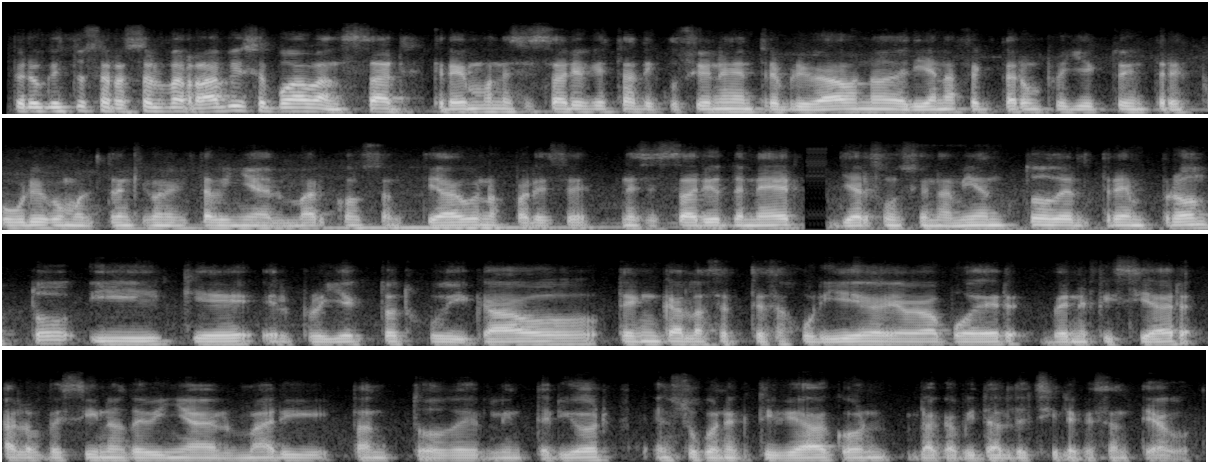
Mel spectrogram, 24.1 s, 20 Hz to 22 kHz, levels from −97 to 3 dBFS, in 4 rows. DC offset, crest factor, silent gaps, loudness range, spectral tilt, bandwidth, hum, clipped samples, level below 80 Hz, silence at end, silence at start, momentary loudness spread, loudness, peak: under 0.1%; 16 dB; none; 4 LU; -8.5 dB/octave; 7 kHz; none; under 0.1%; -54 dBFS; 0.1 s; 0.05 s; 8 LU; -22 LUFS; -6 dBFS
